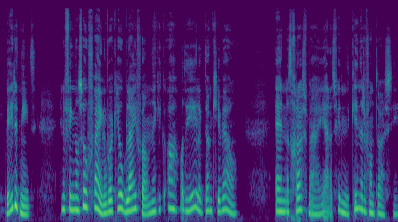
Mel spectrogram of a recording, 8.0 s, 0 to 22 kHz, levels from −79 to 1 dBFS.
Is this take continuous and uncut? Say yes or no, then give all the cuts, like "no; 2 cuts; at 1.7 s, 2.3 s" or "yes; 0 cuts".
yes; 0 cuts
